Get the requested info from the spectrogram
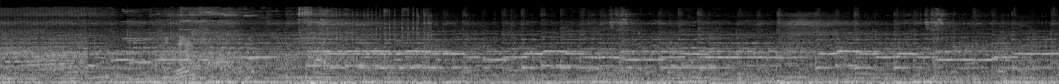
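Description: Video slot machine's electronic bonus music, a run of short melodic tones and chimes, as the Winline respin feature finishes and its award is added to the win meter. Casino floor noise hums underneath.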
